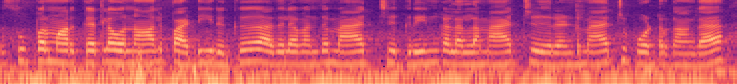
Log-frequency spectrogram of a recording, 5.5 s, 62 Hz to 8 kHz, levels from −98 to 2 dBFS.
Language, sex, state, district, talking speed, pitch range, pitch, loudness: Tamil, female, Tamil Nadu, Kanyakumari, 165 wpm, 195-215 Hz, 200 Hz, -18 LUFS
